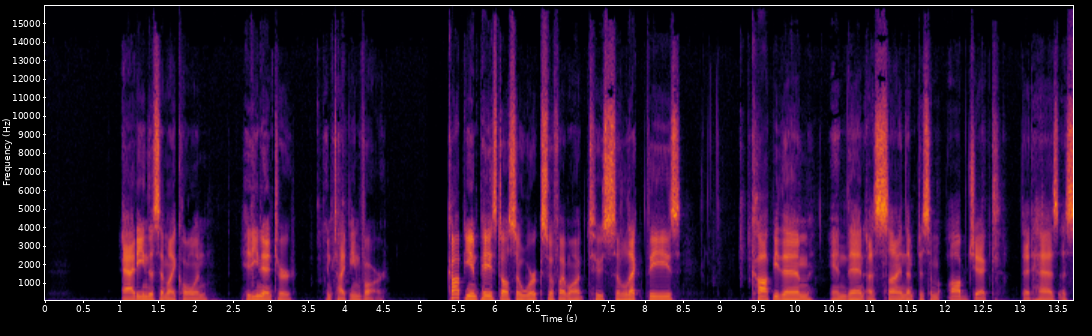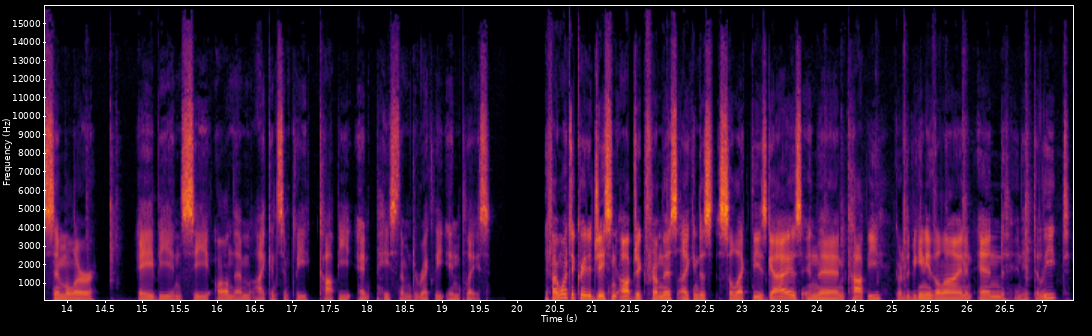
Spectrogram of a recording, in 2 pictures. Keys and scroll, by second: 9.4 super+c, 14.6 super+v, 19.8 Escape, 24.3 super+c.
